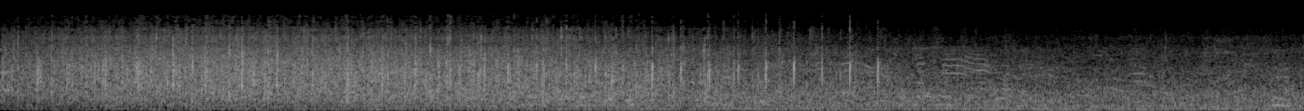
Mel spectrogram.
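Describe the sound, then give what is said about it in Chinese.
A large audience applauds steadily and loudly for over ten seconds, a dense wash of clapping with a few sharper individual claps standing out before it gently thins toward the end, welcoming radio director Lu Junhong to read totems. “下面让我们用最热烈的掌声恭请尊敬的卢军红台长为我们慈悲看图腾。”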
